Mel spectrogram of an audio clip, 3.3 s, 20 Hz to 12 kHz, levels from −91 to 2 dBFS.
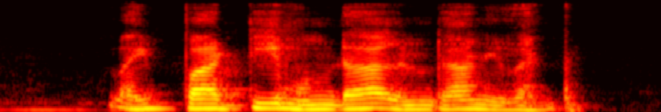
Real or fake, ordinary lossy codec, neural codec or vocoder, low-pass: fake; MP3, 96 kbps; codec, 44.1 kHz, 3.4 kbps, Pupu-Codec; 10.8 kHz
